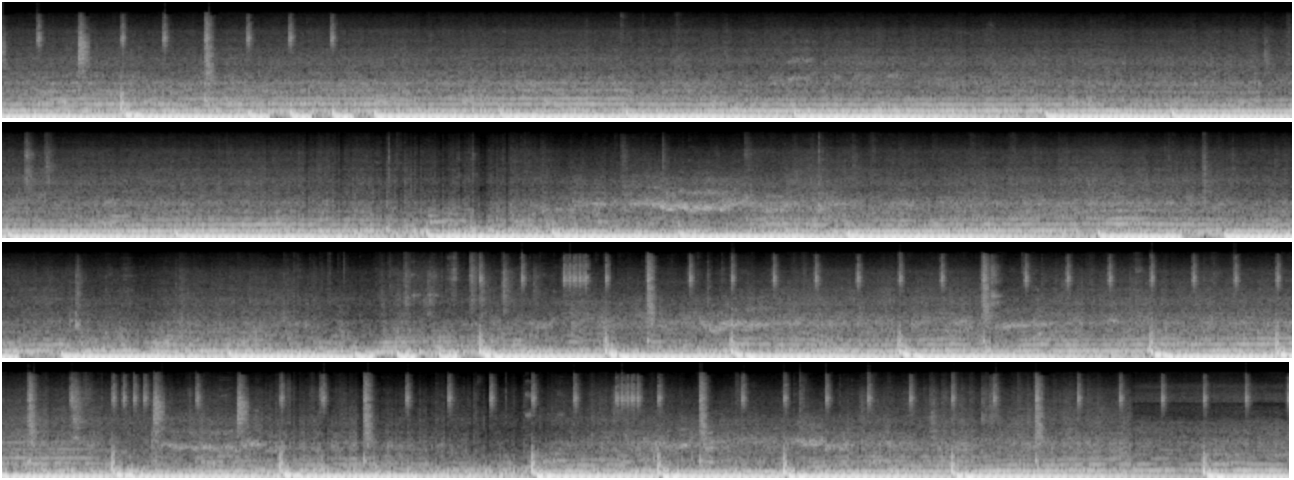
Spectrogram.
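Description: Toyota Corolla engine held at high, steady revs through a burnout, with tyres squealing on the pavement and the revs dipping briefly again and again. Music plays underneath.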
